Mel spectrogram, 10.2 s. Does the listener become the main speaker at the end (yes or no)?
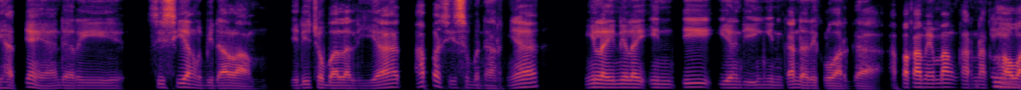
no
